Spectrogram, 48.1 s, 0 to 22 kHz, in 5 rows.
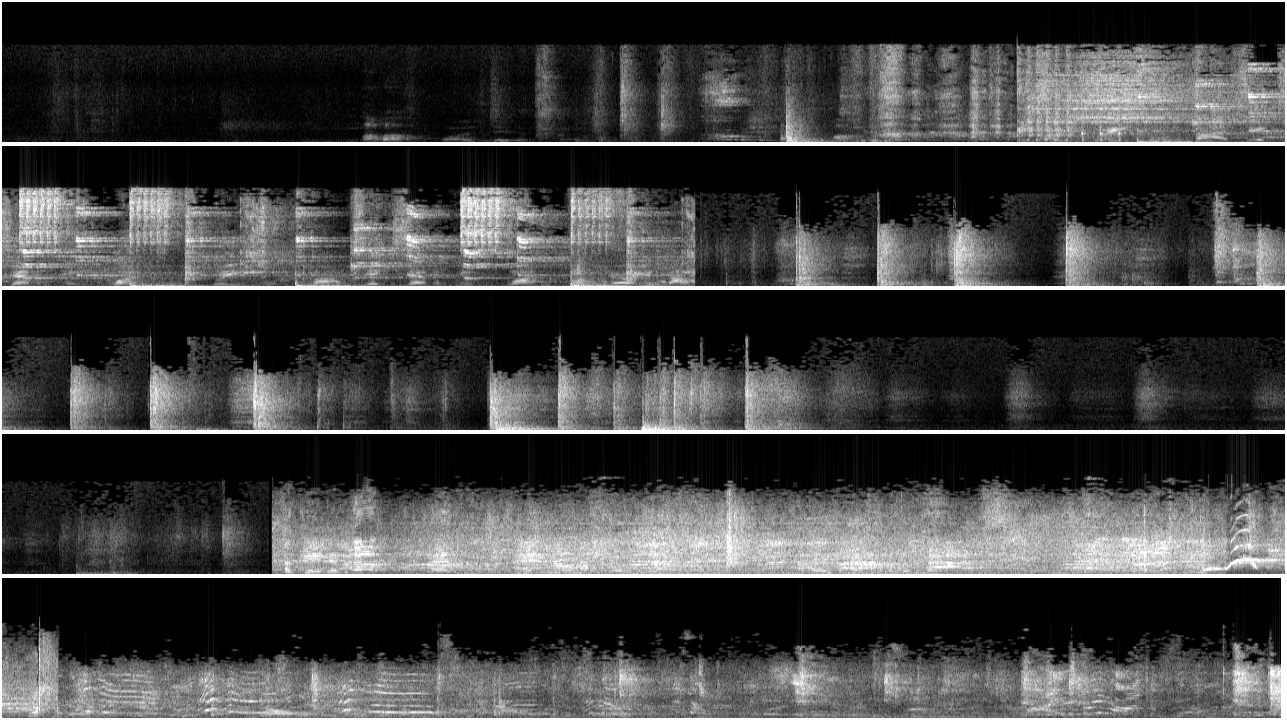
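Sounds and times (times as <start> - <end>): body falling onto gym floor: 5.8 - 6.2, 22.9 - 25.4
children calling out and squealing: 37.0 - 48.0.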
